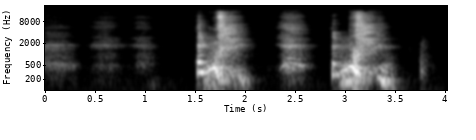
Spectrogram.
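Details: Induced sneezing on December 1st, 2021: quick breathy inhalations building to two forceful sneezes with a short catch afterward, followed by nose-blowing at the end.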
